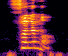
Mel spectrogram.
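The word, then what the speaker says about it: फलम्: बिल्कुल ध्यान दीजिएगा क्योंकि लास्ट में जो म है उसके नीचे जो डंडी आप दिख रही है व आधे की मात्रा के लिए उपयोग किया जाता है यानी कि जैसे फलम फलम म नहीं बोलेंगे फलम आधा म जो इस तरह से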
